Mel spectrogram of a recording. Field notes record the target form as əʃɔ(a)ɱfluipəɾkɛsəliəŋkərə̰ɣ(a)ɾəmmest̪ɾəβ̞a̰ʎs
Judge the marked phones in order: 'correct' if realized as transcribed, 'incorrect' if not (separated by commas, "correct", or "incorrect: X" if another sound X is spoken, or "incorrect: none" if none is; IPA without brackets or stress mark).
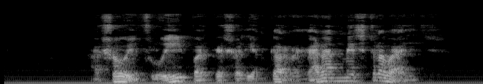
incorrect: i, correct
